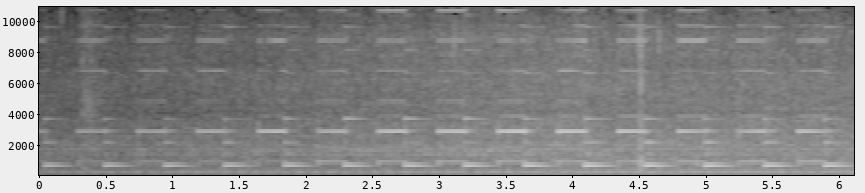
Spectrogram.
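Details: Mercury Mountaineer after ABS CAN circuit repair, engine started: two-tone chime repeating about twice a second without stopping with Service RSC warning; junkyard ABS module not programmed correctly, needing Ford As-Built calibration data.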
